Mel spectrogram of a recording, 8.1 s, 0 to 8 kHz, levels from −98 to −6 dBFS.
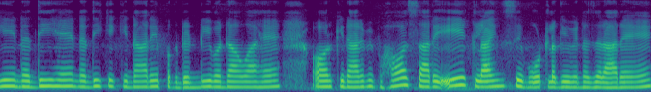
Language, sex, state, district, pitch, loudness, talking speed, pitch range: Hindi, female, Bihar, Purnia, 180 Hz, -28 LUFS, 200 wpm, 170-195 Hz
